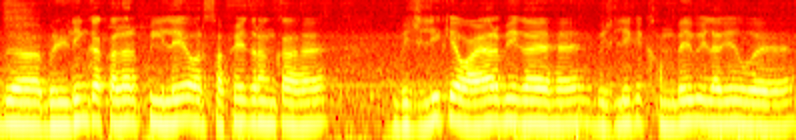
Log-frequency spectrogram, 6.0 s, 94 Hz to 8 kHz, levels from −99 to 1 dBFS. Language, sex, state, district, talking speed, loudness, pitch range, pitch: Hindi, male, Chhattisgarh, Raipur, 230 wpm, -14 LUFS, 155-170 Hz, 165 Hz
